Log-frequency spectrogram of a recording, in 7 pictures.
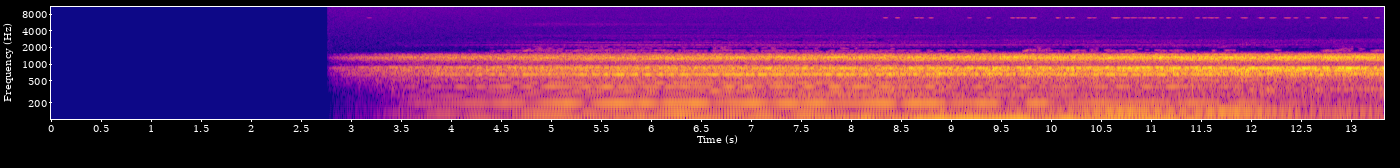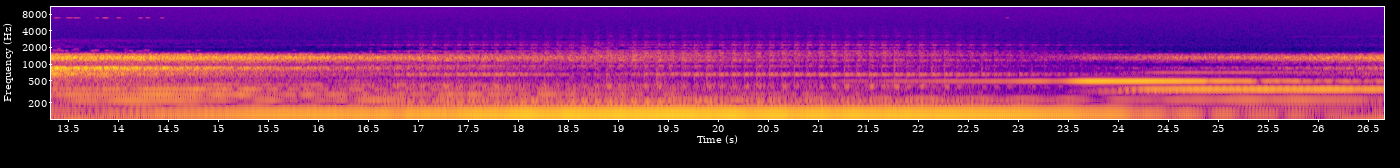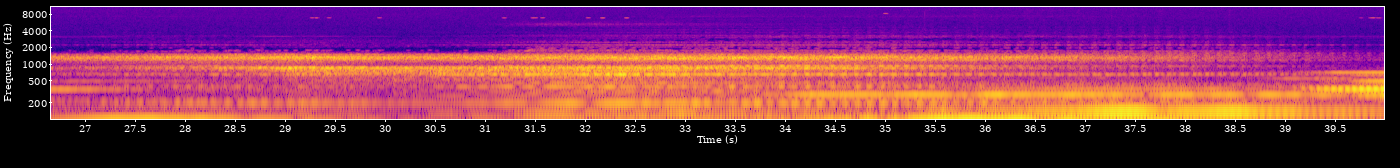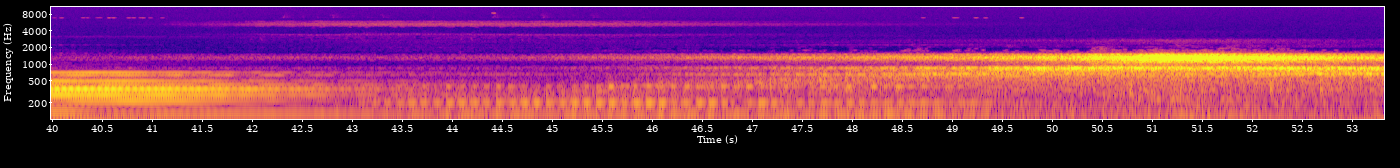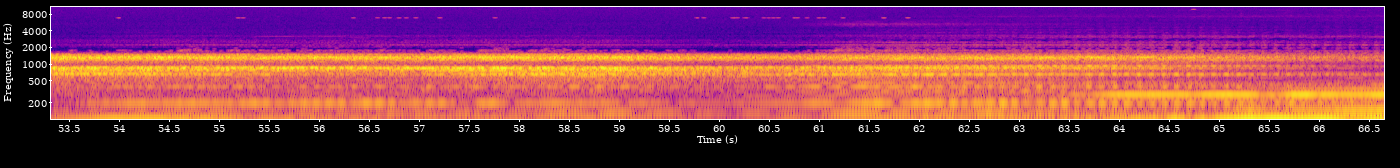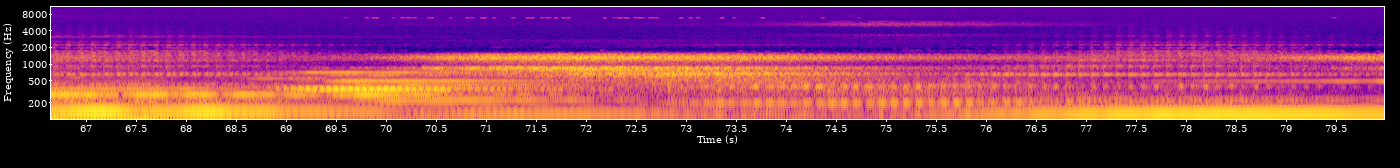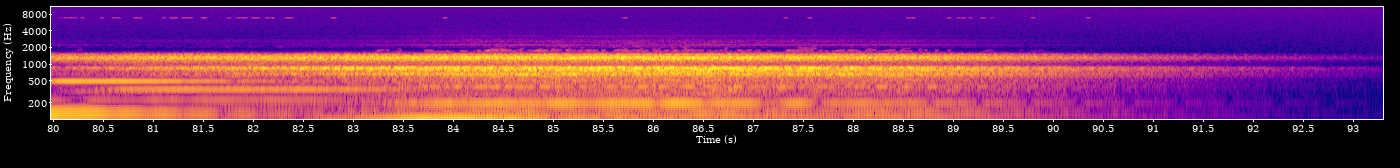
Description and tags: A dark and slowly evolving ambient pad sound that swirls and changes in a subtle way, with intermittent rhythmic overtones. Generated using Camel Audio's Alchemy sound engine.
